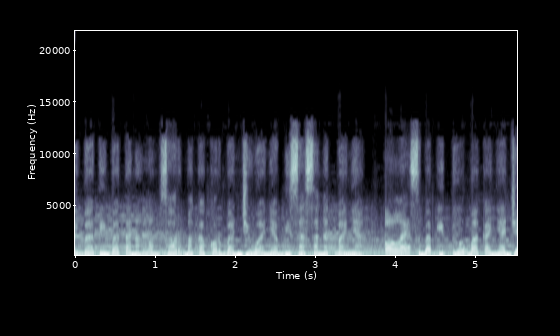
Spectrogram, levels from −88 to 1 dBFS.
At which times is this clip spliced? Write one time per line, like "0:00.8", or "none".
none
